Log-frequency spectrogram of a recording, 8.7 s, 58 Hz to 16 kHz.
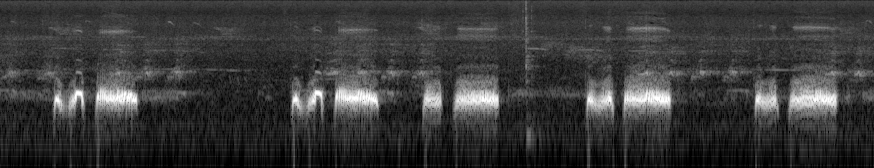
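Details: Spotted dove's rapid, clean cooing: four mellow phrases, each a short trembling note leading into a longer steady coo, repeated about every 1.7 seconds. Faint high chirps of other birds are heard.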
